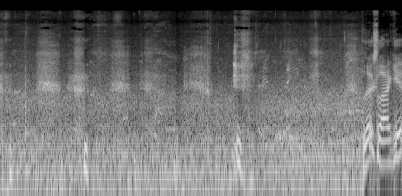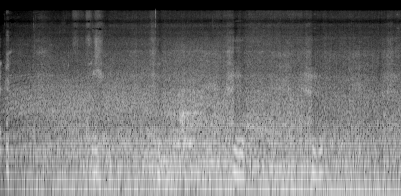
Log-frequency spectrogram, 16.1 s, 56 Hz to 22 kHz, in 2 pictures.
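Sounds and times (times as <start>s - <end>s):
low rumble of cars driving: 0.0s - 16.0s.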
